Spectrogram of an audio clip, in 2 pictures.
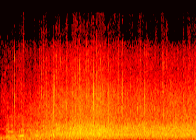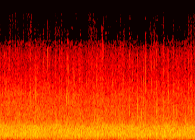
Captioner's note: laughter and applause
